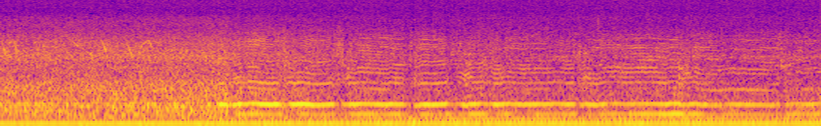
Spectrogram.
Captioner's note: buzzing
